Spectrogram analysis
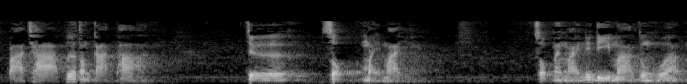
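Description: A male Buddhist monk with a fairly low voice gives an informal Dhamma talk to laypeople. He tells stories in a chatty, unhurried way, pausing often between phrases. The recording is dull and lo-fi, with a roomy echo around his voice. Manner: chatty storytelling, pauses often.

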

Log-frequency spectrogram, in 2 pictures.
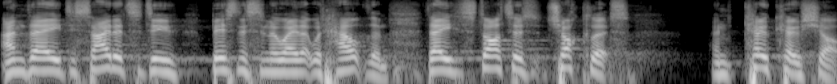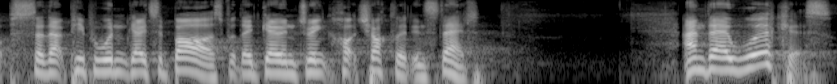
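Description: A preacher delivers a sermon in a conversational, storytelling style with emphatic repetition, recorded live in a large, reverberant church hall. His voice is on the high side, a bit bright, at a normal speed.

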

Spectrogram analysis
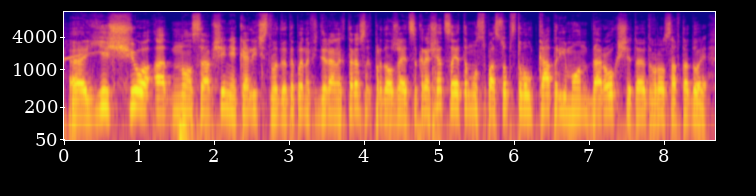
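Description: A man's voice: a little high, brisk, hardly any pauses, a little hiss or hum. A man hosting a casual radio show about cars, playful and joking with his co-hosts. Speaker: radio host. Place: radio studio.

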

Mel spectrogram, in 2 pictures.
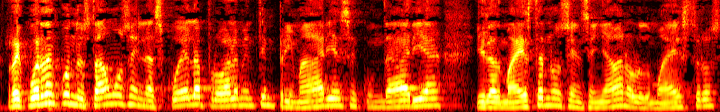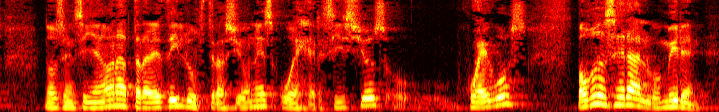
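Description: A man preaches a practical sermon. He talks to the crowd directly, asks them to join in, and often lowers his voice to a soft, close tone to stress a point. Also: brisk. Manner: engaging, interactive, leads audience exercises; drops to soft intimate tone for key points.

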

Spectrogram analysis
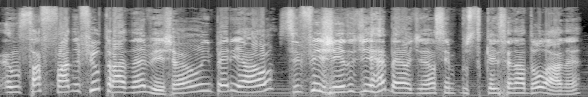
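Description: A man's voice: high voice, lively intonation, fairly quick, faint music behind. A man hosting a casual chat, recapping episodes in loose slang and laughing often. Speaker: podcast host.

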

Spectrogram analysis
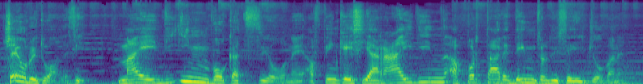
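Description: A man's voice: on the high side, sing-song, measured pace. A man giving an erudite, didactic commentary on animation. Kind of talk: explanatory talk, analysing cartoons. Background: soft music.

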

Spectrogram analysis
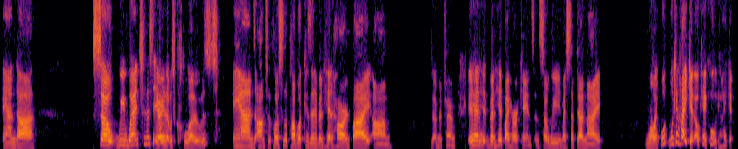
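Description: A woman medium telling stories in casual chat, animated and acting out voices with laughter. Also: mid-range voice, moderate pace, no echo, poor audio. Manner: lively, animated, acts out quotes with laughter. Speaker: guest medium.

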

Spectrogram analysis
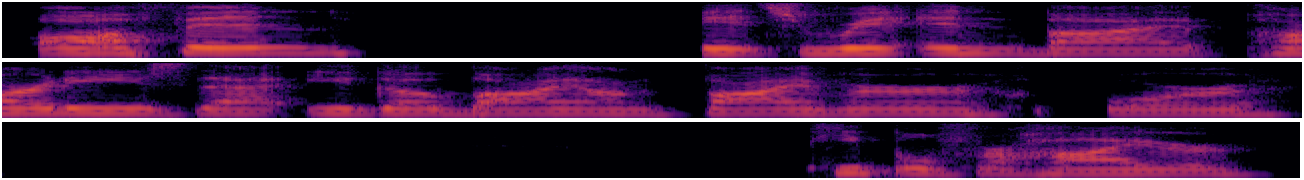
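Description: This casual presentation on running a web business comes from an Italian native speaker with a mid-range voice. They often restart phrases and lengthen important words to stress them. The sound quality is dull and lo-fi.

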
